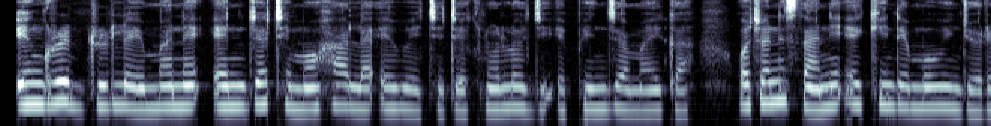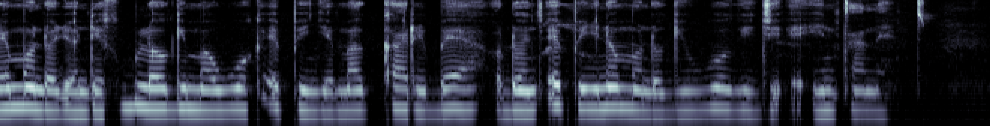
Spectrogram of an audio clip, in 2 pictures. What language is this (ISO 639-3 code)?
luo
